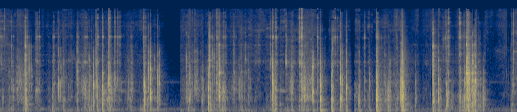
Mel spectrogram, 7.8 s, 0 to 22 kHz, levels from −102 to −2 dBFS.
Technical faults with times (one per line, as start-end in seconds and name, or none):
3.03-3.09 short concealed packet loss
4.17-4.21 short concealed packet loss
5.25-5.33 burst of packet loss
7.13-7.17 short concealed packet loss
